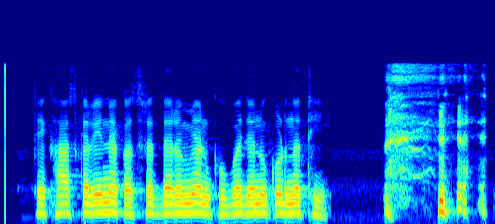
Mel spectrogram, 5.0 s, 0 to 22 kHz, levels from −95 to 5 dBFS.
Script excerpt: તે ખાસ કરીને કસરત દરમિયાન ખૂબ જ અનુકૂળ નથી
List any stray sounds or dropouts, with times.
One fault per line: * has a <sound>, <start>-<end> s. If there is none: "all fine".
* has a laugh, 3.8-4.9 s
